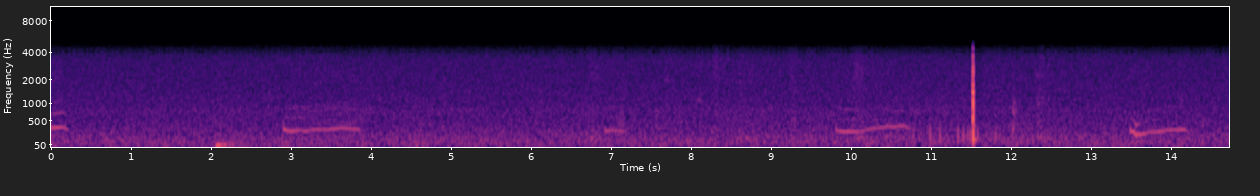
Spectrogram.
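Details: Sleeping domestic cat snoring indoors: faint, soft whistled wheezes with a slight rise and fall, spaced several seconds apart over a quiet hiss, with a single sharp click near the end.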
